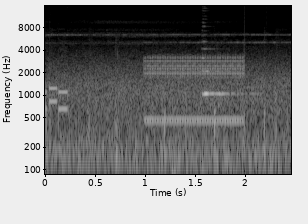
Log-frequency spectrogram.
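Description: A phone gives a ringing tone.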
